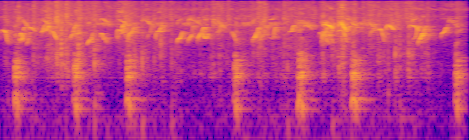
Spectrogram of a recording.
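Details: Mother hen among her chicks, which keep biting her while she picks at them; short, low clucks repeat roughly every half second under a steady layer of thin, high peeping from the chicks.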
